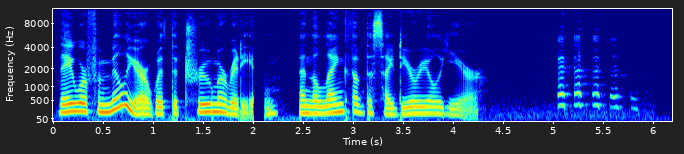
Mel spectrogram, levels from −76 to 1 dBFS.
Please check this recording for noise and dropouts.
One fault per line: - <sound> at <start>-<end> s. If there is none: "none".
- dropout at 2.0-2.1 s
- laugh at 5.0-5.9 s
